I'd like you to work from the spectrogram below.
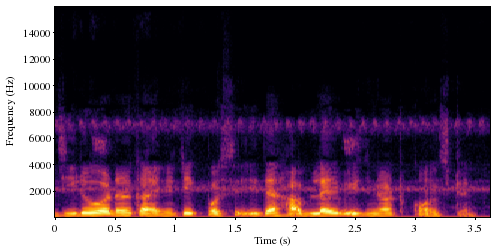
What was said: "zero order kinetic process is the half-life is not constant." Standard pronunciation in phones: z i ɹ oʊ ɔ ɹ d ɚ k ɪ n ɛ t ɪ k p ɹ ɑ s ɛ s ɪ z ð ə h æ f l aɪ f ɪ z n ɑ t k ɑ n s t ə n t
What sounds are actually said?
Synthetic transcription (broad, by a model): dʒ i ɹ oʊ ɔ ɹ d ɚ k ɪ n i t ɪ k p ɑ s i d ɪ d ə h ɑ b l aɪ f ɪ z n ɑ t k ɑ n s t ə n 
